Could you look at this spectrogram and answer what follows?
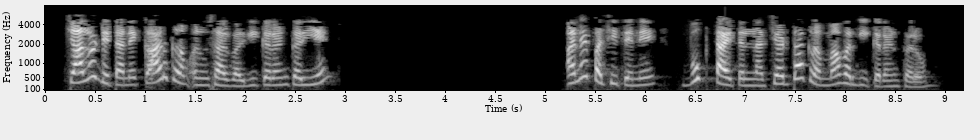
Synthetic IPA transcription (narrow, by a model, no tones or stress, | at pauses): t͡ʃaloɖeʈanekaɽkɾəmʔənusaɾʋəɾɡikəɾəɳkəɾije | ənepət͡ʃʰit̪ene | bukʈajʈəlnat͡ʃəɽd̪akɾəmːãʋəɾɡikəɾəɳkəɾo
